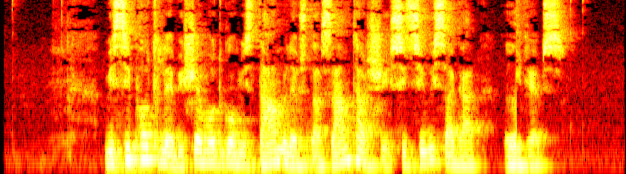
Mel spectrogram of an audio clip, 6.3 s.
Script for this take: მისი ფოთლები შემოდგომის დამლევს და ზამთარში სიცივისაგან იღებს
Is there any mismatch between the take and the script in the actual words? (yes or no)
no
